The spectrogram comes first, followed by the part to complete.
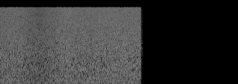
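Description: Television-style static hiss that cuts off suddenly about one and a half seconds in.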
